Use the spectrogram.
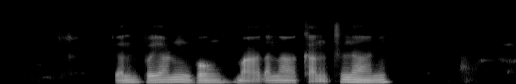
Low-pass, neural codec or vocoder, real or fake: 9.9 kHz; codec, 24 kHz, 0.9 kbps, WavTokenizer, large speech release; fake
